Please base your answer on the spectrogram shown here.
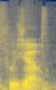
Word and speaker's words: Peugeot: it as well as peugeot with the emphasis on the second syllable but if you are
